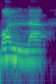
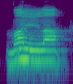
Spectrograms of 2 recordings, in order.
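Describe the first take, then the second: First: The L sound is thin and light. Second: The L sound is thick and heavy. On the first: The speaker calls it right. "lamnya tetap tipis" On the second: The speaker calls it wrong. "bolla dibaca bollo"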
